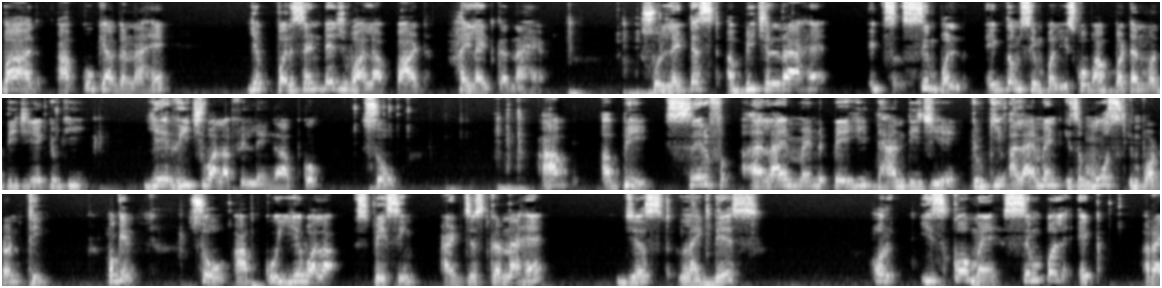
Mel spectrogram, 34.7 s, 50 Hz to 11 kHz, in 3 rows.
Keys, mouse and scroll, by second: 0.8-1.8 alt+scroll up 1, 3.4-5.3 drag, 6.9 ctrl+c, 8.5 click, 12.7 click, 13.8-16.0 alt+drag, 17.2 ctrl+v, 22.3 click, 25.1 alt+scroll up 1, 26.4-27.6 shift+drag, 29.2-30.8 shift+drag, 31.2 alt+scroll down 1, 32.2-32.7 alt+scroll up 1.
